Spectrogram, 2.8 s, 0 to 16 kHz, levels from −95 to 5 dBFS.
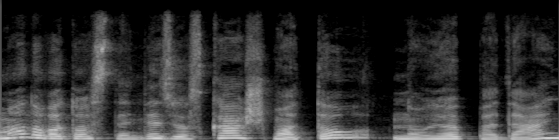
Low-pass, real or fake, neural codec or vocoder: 14.4 kHz; fake; vocoder, 44.1 kHz, 128 mel bands every 512 samples, BigVGAN v2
